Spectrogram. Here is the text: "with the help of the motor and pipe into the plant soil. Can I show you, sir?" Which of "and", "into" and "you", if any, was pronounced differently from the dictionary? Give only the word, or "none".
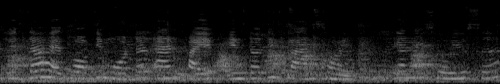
none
